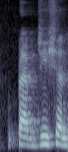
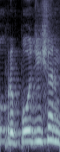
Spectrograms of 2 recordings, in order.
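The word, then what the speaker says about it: preposition: प्रेपोजिशन है। ध्यान रखना, कई लोग इसको प्रीपोजिशन बोलते हैं। प्रीपोजिशन नहीं बोलना है, इसका करेक्ट प्रोनाउंसिएशन क्या है? प्रेपोजिशन।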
